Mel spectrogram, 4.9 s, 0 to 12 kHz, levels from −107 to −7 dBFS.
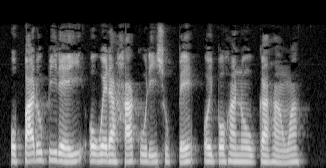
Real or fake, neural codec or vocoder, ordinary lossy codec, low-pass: real; none; AAC, 64 kbps; 7.2 kHz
